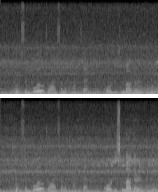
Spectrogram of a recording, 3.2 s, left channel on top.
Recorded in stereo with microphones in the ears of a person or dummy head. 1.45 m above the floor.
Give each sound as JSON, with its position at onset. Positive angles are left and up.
{"t": 0.3, "sound": "a woman speaking", "side_deg": -5}
{"t": 2.1, "sound": "a woman speaking", "side_deg": -70}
